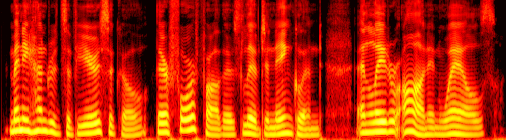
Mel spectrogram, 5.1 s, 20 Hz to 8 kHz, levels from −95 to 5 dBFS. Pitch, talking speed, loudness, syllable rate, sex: 170 Hz, 180 wpm, -19 LUFS, 5.4 syllables/s, female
